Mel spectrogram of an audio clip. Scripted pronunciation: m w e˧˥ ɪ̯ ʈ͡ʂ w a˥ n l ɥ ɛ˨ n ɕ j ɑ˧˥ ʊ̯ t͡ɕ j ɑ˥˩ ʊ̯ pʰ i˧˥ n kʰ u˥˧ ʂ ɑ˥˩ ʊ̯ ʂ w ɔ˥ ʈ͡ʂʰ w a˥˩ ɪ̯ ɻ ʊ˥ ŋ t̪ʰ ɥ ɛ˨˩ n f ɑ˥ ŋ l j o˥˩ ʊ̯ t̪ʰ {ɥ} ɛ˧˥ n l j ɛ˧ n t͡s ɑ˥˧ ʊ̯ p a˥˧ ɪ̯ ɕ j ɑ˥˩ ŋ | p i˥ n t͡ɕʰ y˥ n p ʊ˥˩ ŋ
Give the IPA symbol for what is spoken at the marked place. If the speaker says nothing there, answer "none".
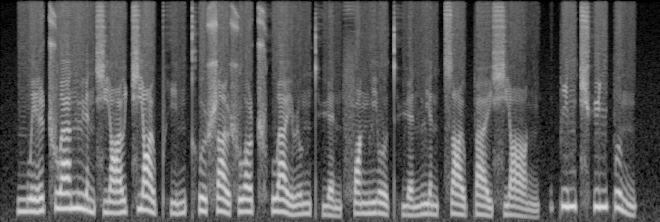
ɥ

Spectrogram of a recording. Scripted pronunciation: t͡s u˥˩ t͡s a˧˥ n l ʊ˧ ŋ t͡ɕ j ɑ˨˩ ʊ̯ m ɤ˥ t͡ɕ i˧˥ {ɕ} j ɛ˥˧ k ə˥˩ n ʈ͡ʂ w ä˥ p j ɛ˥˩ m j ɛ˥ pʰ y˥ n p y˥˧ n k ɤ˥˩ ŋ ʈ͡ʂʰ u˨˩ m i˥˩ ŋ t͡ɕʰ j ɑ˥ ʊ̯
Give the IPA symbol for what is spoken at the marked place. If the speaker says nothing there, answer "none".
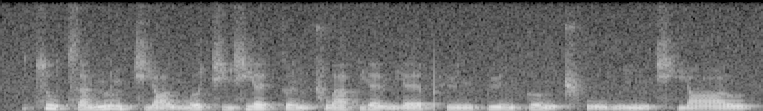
ɕ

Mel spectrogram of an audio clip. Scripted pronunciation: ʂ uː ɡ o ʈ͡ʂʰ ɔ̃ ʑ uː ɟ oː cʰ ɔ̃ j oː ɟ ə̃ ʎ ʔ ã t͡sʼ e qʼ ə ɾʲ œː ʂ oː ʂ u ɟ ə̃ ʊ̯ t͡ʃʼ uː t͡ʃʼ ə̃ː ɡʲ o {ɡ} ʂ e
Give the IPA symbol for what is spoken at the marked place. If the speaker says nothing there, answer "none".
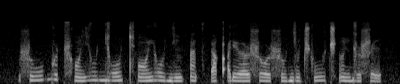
none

